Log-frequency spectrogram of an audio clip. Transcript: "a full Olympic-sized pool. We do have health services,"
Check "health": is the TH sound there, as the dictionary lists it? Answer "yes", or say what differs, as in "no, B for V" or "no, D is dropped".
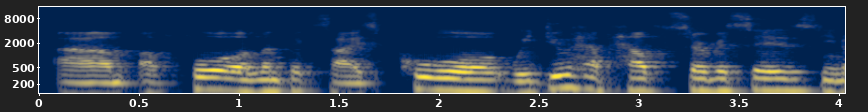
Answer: yes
